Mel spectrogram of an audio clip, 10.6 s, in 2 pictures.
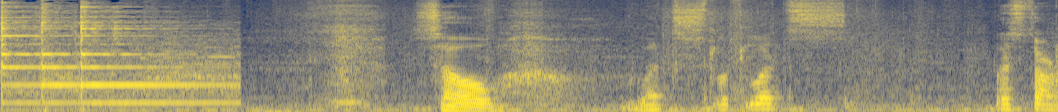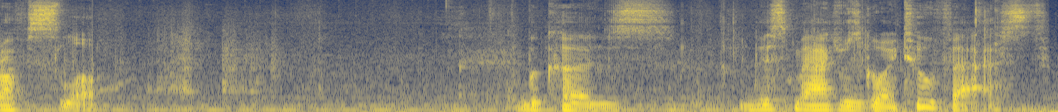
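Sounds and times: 
metallic bell rung to start the match: 0.0s - 1.2s
speech: 2.2s - 4.4s, 5.0s - 5.9s, 7.9s - 10.5s.

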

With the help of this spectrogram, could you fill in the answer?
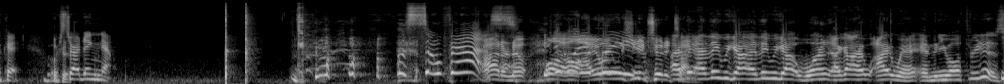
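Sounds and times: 
speech: 0.0s - 1.2s, 2.9s - 10.0s
sharp hand claps: 2.2s - 2.7s.

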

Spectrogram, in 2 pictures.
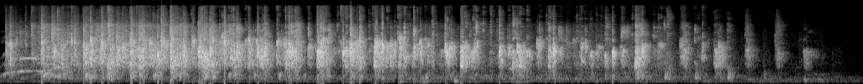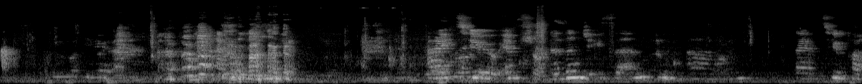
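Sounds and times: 
audience applause for a poet at an open mic poetry night: 0.0s - 8.8s
laughter: 9.8s - 11.7s.

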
